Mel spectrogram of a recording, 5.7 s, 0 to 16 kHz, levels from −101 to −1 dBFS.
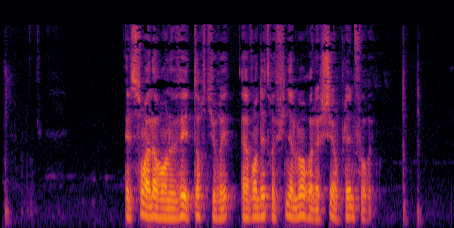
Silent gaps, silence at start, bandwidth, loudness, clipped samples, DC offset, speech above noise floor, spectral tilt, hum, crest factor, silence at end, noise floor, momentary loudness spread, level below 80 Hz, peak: none; 0.05 s; 11.5 kHz; -28 LUFS; under 0.1%; under 0.1%; 49 dB; -5.5 dB/octave; none; 22 dB; 0.6 s; -77 dBFS; 11 LU; -68 dBFS; -8 dBFS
